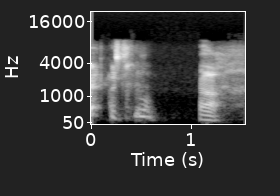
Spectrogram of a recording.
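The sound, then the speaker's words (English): A brief voiced gasp, a short pause, then one loud sneeze bursting out abruptly and trailing off quickly. “That was probably a really loud sneeze for the...”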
